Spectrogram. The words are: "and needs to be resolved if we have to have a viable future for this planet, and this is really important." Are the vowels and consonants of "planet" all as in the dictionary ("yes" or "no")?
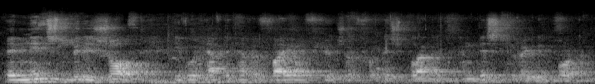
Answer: yes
